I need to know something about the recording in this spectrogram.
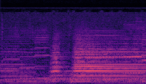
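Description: Dramatic background score of sustained low brass chords, growing louder and shifting chord about a second in.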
